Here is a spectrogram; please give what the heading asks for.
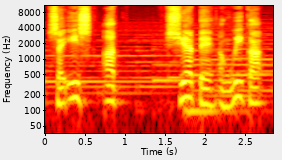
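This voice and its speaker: A man's voice: on the high side, drawn-out words, music in the background. A pastor delivering an earnest radio sermon, telling stories and calling his listeners friends.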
